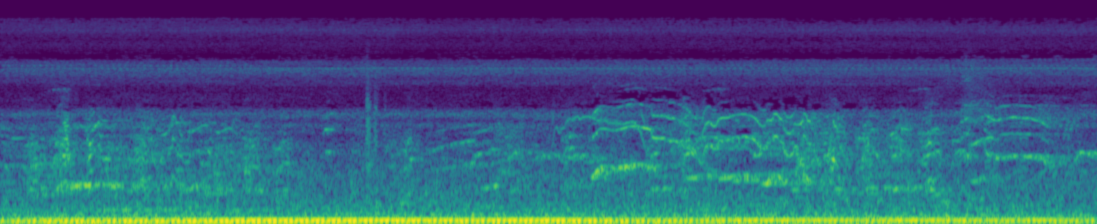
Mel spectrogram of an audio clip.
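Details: Coyote pack at night in a rural area of Missouri, stirred as the train passes: a burst of high, rising and falling yips and wavering howls in the middle, over a constant low train drone.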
